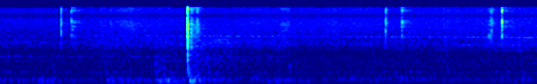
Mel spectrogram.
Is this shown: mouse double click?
yes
